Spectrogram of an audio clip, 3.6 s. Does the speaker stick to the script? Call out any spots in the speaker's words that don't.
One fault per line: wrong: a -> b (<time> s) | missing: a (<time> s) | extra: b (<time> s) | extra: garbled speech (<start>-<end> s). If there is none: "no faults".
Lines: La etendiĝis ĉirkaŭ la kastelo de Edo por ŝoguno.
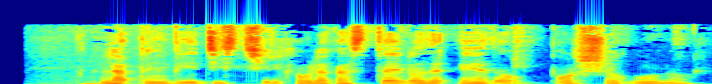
no faults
